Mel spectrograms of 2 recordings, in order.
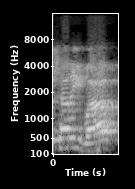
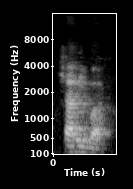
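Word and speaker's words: شَرِبَ: Fiil syariba artinya minum. Artinya minum. Ini ikut wazan fa'ila. Ini ikut wazan fa'ila. Jadinya apa bacanya? Syariba. Syariba.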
